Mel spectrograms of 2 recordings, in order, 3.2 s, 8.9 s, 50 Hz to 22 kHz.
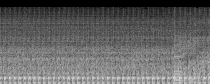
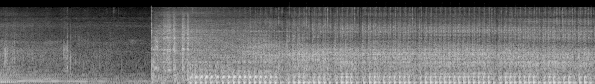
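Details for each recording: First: KTM RC 200 single-cylinder idling after repair of stalling, unstable idle and a spark-like snapping sound; now even steady thump, no RPM variation, no ticking or snapping. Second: KTM RC 200 single-cylinder, recorded before repair: starts and idles unevenly with a tick-tick spark-arcing sound; it stalled at idle and when the clutch was pulled; the cause was a loose spark plug cap.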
